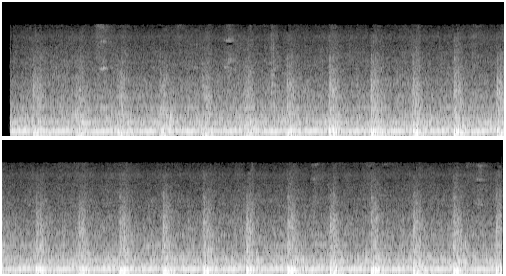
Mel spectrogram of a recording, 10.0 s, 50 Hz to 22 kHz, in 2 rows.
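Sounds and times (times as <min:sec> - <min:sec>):
treadmill: 0:00.1 - 0:10.0.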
